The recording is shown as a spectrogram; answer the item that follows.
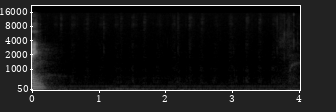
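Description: Pen scratching on paper in a quick run of short, faint strokes as a row of numbers and multiplication signs is written out.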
